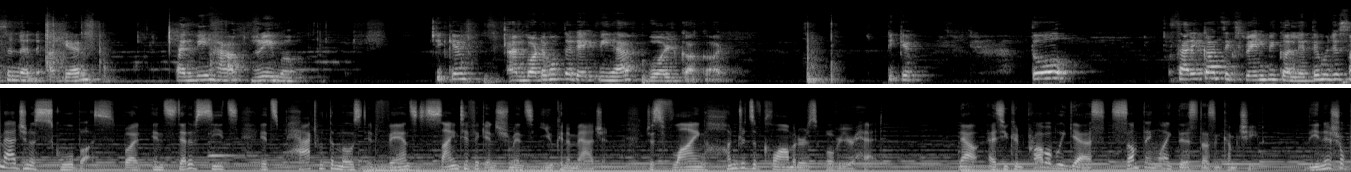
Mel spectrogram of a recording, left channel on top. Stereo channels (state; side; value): different; both; correlation 0.00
